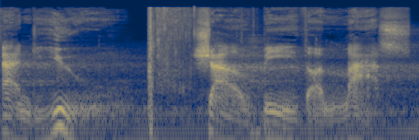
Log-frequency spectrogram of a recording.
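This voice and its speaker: An actor playing an ancient, fanatically devout penitent knight in a video game, speaking slowly and solemnly in archaic liturgical phrases with a gravelly voice. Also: male voice, extremely low pitch, big pitch swings, background noise, exaggerated voice. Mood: grave menace. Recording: long cavernous reverb, music behind.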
